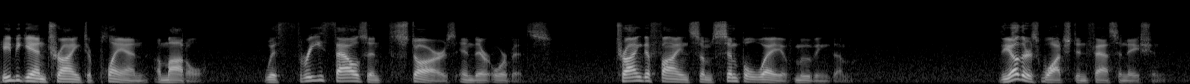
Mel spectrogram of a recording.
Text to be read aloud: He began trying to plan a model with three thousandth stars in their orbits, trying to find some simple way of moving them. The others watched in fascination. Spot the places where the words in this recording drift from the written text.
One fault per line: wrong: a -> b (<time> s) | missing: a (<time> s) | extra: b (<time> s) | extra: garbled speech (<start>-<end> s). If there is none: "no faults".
no faults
